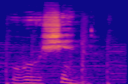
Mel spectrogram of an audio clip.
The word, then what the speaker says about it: Wu Hsin: After I created this video, I discovered that the correct pronunciation is actually Woo Shin and that we're not sure if he actually ever existed.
